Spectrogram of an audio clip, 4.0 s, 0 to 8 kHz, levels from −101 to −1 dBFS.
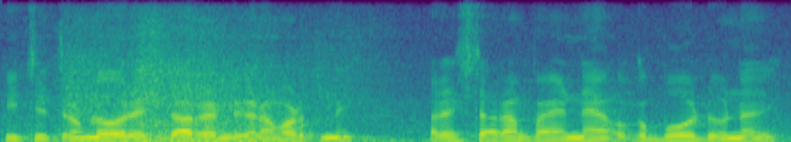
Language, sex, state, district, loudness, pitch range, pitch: Telugu, male, Telangana, Mahabubabad, -15 LUFS, 135-150 Hz, 145 Hz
